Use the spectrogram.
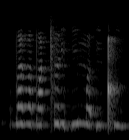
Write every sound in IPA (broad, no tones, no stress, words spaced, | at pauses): dˤiði dˤæǀəɾĩ ʔimʌ ʔĩǃʰi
